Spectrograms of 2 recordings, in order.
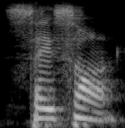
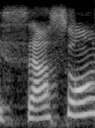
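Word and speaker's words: sazón: Okay, so today I'm chopping up one of my favorite pastime seasonings, and that is saison. Did I say it right? It's actually sazon, Sazon, but I okay.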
